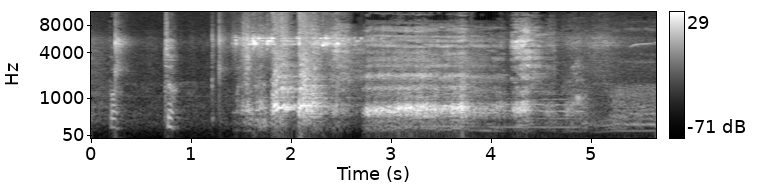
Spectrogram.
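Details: Cocker spaniel in a fight with a street dog: harsh, rough barks and snarling growls run together in a dense burst for several seconds, after a few sharp yelps at the start; people shout nearby.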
